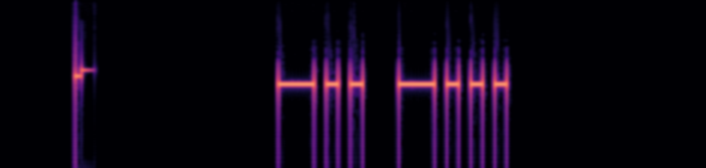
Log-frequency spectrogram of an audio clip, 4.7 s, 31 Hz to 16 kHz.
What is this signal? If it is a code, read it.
Morse code, heard as a keyed tone, about 15 wpm, 700 Hz. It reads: DB
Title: Two Challenging Letter-Number Combinations 15wpm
